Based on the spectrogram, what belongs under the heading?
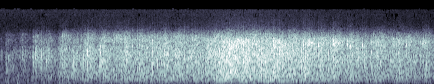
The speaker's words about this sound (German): Ein langes Schweigen. Traut sich keiner zu klatschen? Und dann kommt doch Beifall auf.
